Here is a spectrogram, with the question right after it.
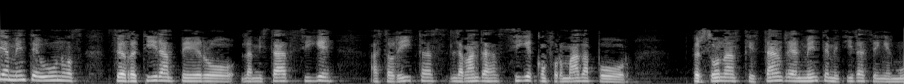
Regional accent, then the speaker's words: Ecuador; nosotros como ecuatorianos que somos decidimos hacer música nacional ecuatoriana

